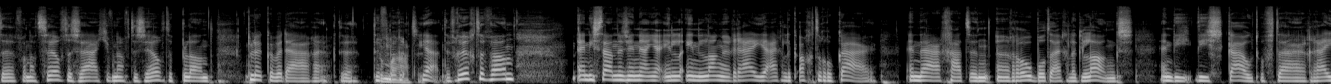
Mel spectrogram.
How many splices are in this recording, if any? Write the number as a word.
two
